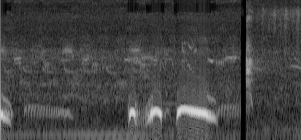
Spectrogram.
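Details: Spotted dove calling as a trapping lure, giving a drawn-out coo, then a phrase of two quick short coos and a longer falling coo, ending with a brief click.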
